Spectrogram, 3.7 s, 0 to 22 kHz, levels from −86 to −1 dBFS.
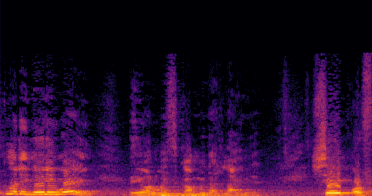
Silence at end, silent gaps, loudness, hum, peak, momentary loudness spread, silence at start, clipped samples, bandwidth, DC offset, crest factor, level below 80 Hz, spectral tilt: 0 s; none; -19 LUFS; none; -6 dBFS; 19 LU; 0 s; under 0.1%; 15.5 kHz; under 0.1%; 12 dB; -50 dBFS; -6.5 dB/octave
